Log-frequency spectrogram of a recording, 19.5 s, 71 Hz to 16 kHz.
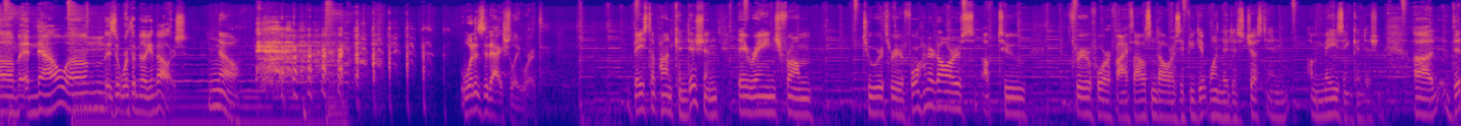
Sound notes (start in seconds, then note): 3.4 laughing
